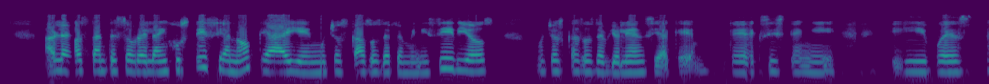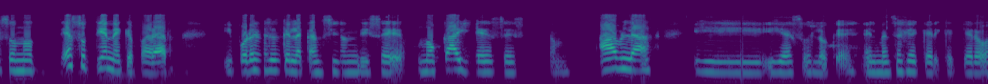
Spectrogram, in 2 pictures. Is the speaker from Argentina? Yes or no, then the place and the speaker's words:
no; Peru; first language Quechua; Spanish is a second language; Sí, canto en mi lengua materna, que es el quechua, y pues me encanta porque es un idioma que sentía que se estaba perdiendo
